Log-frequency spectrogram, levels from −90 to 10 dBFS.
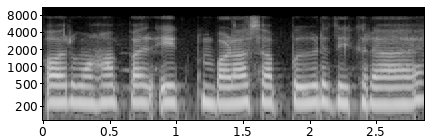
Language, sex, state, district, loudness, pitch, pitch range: Hindi, female, Bihar, Katihar, -13 LUFS, 230 Hz, 225-235 Hz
